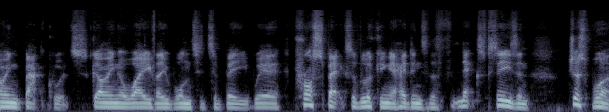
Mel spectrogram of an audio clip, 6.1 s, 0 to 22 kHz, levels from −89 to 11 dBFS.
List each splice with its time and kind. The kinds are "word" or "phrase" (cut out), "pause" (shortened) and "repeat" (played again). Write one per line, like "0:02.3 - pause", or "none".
0:01.5 - phrase
0:02.9 - pause
0:04.9 - word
